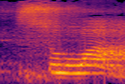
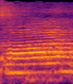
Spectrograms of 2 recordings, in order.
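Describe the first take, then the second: First: "swan" said as soo-wah, no final n; taught pronunciation. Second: Said in the usual way. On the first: Shown as a demonstration. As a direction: model "swan" as two open syllables, su-wa. (bigkasin ang "swan" na su-wa) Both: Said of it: "yung pronunciation sa sun is".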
